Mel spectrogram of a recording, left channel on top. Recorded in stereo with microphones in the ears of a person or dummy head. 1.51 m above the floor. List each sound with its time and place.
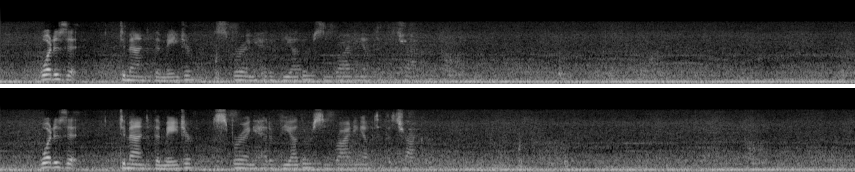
0.4 s a woman speaking: 10° left (ahead or behind), 0.8 m; by 4.4 s 60° right (ahead or behind), 2.5 m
